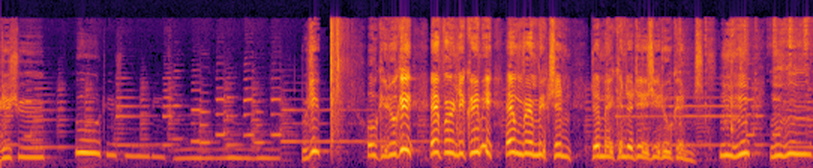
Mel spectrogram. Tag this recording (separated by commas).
Speech, Music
